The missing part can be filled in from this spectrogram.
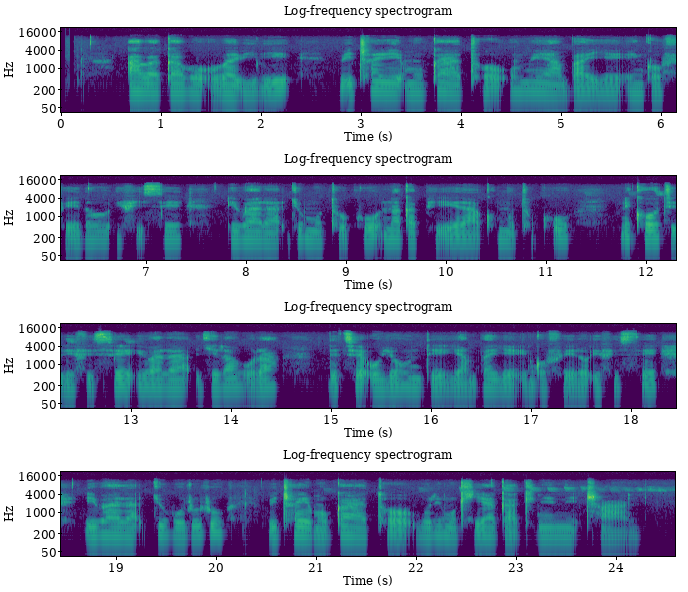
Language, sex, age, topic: Rundi, female, 25-35, agriculture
